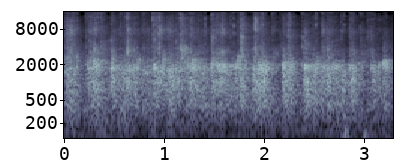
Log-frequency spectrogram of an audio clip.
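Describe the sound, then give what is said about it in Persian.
An audience at a class on Hafez and the Masnavi claps for themselves, a brisk, dense patter of many hands at a fairly loud, even level with light rhythmic surges. “یه دست به افتخار خودتون بزنید.”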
